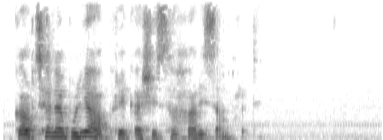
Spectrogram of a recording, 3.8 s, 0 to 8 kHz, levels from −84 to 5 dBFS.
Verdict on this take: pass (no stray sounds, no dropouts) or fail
pass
